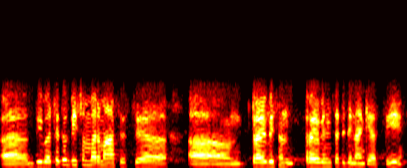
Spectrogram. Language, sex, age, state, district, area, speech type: Sanskrit, male, 18-30, Odisha, Khordha, rural, conversation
